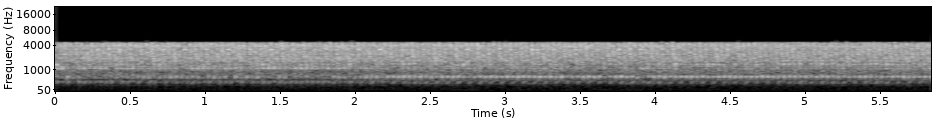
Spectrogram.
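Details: 2004 VW Passat 1.9 TDI diesel idling: rough, regular flutter of about 207 a minute over the clatter, an irregular belt-drive rumble. Belt appears to jump with the noise. Owner suspects a worn pulley and asks whether to replace the pulley or the alternator.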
